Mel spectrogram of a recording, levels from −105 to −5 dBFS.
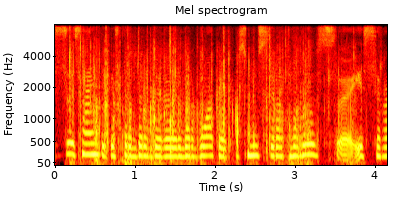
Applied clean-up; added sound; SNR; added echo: neural mask model RNNoise.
